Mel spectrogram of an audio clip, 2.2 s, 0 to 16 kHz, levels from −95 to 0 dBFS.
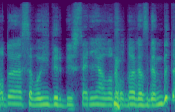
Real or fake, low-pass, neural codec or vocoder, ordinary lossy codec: fake; 14.4 kHz; codec, 44.1 kHz, 2.6 kbps, DAC; AAC, 64 kbps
